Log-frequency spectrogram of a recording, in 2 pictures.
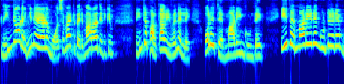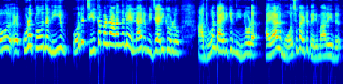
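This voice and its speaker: A woman's voice: high-pitched, big pitch swings, brisk, voice pushed up. Lady retelling as an angry old teacher guy, scolding and sneering, voice jumps around. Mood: angry, scornful. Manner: scolding, insulting. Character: harsh older male schoolteacher, scornful and furious.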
